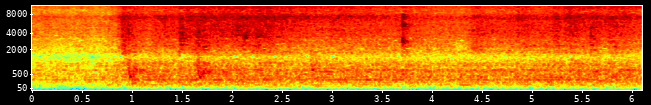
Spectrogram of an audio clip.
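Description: Beef pieces sizzling in oil in a hot wok, a steady hiss that swells about a second in, with one sharp clink of a utensil against metal about halfway through.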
